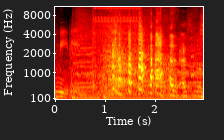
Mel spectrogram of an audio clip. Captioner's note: laughing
